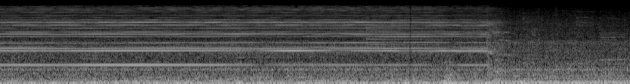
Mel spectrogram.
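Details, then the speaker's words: Junk removal truck hydraulic bed lowering with engine left idling so the alternator supplies voltage: steady high pump whine, tone differing from raising, cutting off cleanly when bed stops; normal hydraulic pump operation. "So we're gonna bring her back down now. And if you listen, you can hear the difference in tone."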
